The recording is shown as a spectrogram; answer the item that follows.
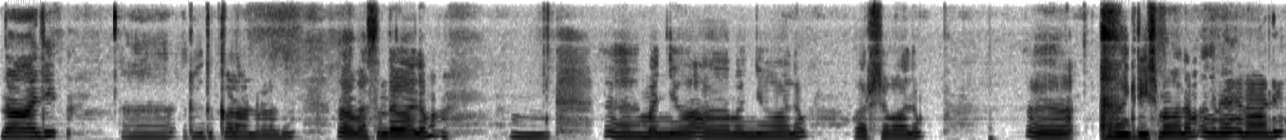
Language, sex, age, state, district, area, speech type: Malayalam, female, 45-60, Kerala, Kozhikode, urban, spontaneous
